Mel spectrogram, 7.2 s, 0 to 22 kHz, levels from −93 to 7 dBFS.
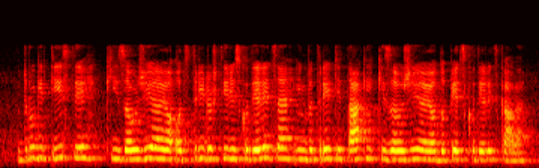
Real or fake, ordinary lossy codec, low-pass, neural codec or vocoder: real; MP3, 96 kbps; 7.2 kHz; none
